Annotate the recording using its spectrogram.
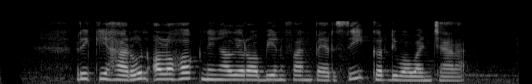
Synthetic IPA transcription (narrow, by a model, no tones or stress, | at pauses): rikiɦaɾunɔlɔɦɔk̚niŋaliɾɔbinfanpɛrsikɨrdiwawaɲt͡ʃaɾa̰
